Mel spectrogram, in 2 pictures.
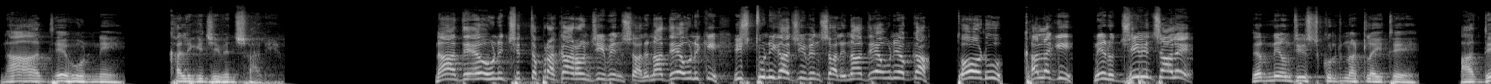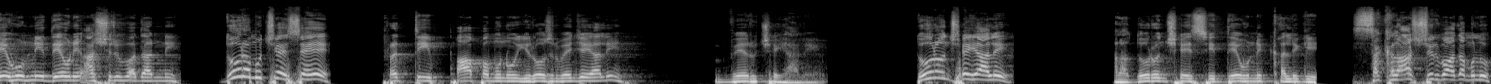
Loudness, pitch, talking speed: -17 LUFS, 160 Hz, 90 wpm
